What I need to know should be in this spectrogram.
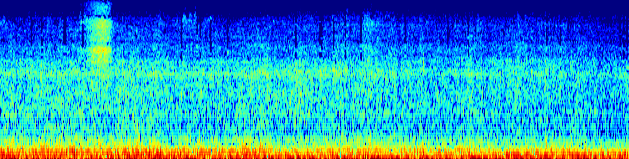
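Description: Wind rushes past loudly.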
